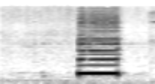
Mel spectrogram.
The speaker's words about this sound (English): Abdul makes another attempt to call the traffickers who are holding his daughter captive. For each dial tone, his breathing gets heavier.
